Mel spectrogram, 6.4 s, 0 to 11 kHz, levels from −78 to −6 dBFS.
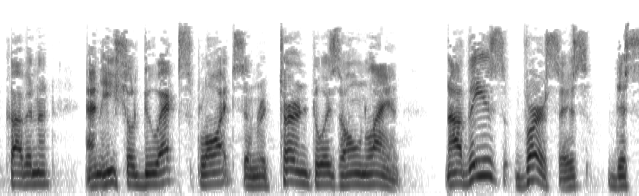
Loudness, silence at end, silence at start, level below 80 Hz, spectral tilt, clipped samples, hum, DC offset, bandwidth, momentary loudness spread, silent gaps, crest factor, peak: -21 LUFS; 0 s; 0.05 s; -64 dBFS; -4.5 dB/octave; under 0.1%; none; under 0.1%; 8 kHz; 7 LU; none; 16 dB; -6 dBFS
